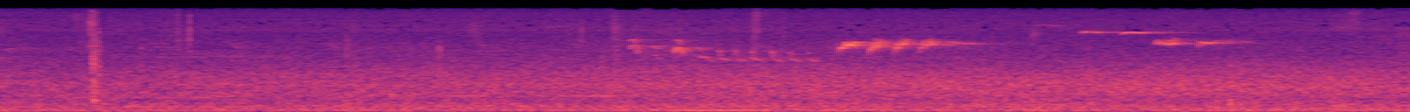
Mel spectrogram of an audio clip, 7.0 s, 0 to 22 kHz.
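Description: Outdoor garden ambience as picked up by a Canon EOS 750D's built-in microphone: a steady low hum and hiss, with a light tick about half a second in. In the second half a few birds chirp briefly, including a short trill.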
